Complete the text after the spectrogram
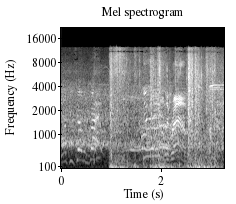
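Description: A stadium crowd roars louder as a play begins.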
